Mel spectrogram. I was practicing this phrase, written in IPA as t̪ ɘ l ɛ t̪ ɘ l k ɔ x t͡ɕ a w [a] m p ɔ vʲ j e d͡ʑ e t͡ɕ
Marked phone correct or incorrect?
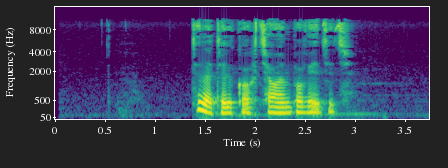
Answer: incorrect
